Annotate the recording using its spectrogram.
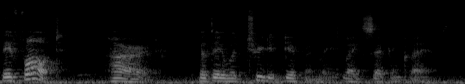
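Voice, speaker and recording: A woman with a Mississippi accent talks at a very slow pace, with audible room echo. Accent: Southern US (Mississippi). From US South, Claiborne County, Mississippi. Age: 70s. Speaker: oral history interviewee. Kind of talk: interview. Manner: hesitant, with fillers.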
